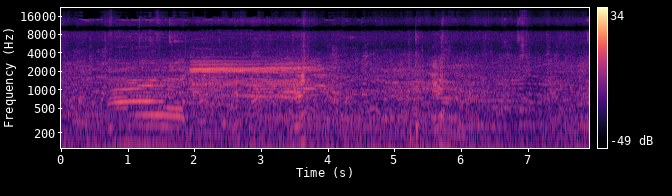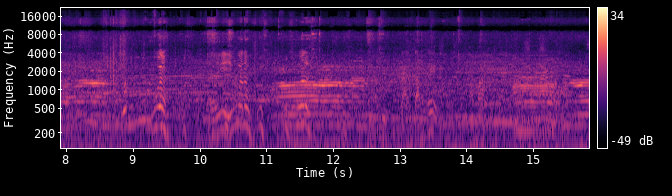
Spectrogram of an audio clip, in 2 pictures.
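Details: Raging cattle bellow repeatedly in rough, harmonic bursts, each one or two seconds long, coming every few seconds amid constant low rumble and background voices.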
